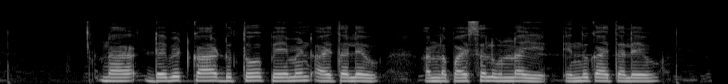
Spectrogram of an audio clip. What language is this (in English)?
Telugu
